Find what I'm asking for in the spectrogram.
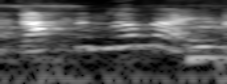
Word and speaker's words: Dakan Lumai: Dakan Lumai /Lost Heritage Project. Was that okay? – That was perfect. So Dakan Lumai, that's it.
